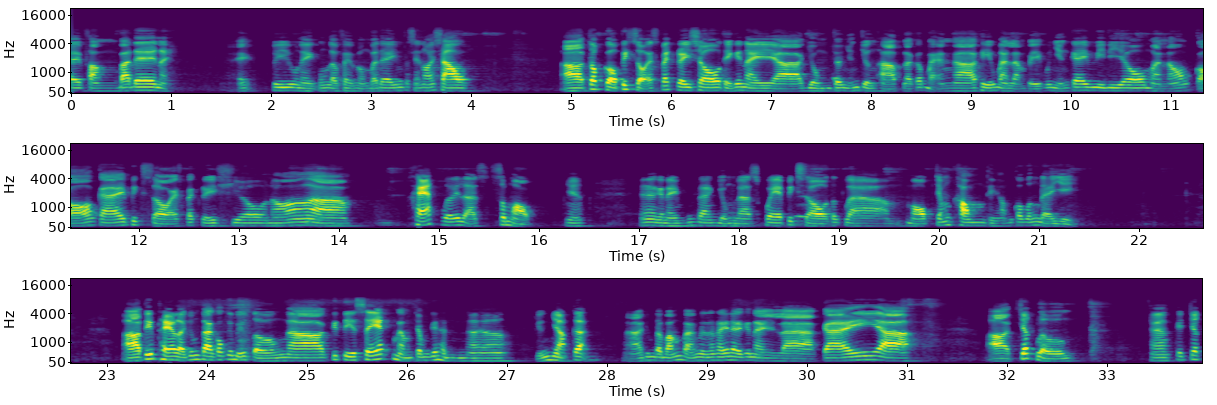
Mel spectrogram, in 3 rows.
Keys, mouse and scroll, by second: 0.0 click, 1.5 click, 18.4 click, 28.0 click, 33.1-33.9 drag.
